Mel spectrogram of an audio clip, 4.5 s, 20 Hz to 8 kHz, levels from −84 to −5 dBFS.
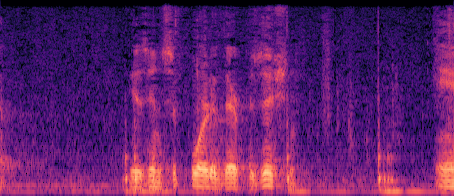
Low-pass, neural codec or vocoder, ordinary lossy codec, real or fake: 7.2 kHz; none; Opus, 64 kbps; real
